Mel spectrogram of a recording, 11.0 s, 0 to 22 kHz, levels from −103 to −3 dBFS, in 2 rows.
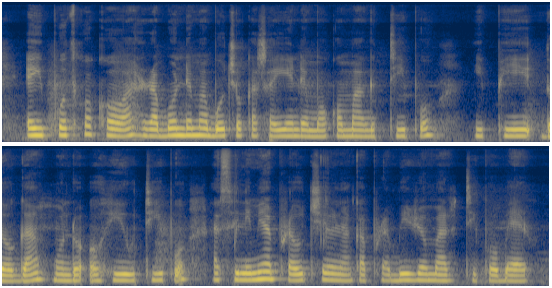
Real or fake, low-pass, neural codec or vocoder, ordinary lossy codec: real; 19.8 kHz; none; none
